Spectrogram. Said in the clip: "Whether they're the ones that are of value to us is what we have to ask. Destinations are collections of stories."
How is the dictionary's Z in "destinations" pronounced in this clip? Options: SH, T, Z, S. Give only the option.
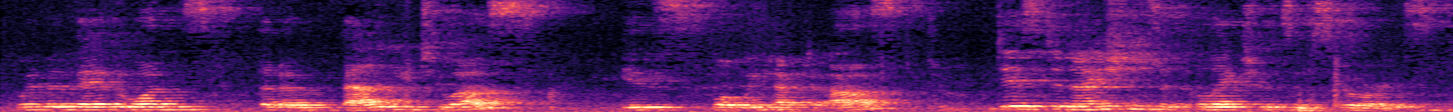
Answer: Z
